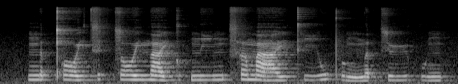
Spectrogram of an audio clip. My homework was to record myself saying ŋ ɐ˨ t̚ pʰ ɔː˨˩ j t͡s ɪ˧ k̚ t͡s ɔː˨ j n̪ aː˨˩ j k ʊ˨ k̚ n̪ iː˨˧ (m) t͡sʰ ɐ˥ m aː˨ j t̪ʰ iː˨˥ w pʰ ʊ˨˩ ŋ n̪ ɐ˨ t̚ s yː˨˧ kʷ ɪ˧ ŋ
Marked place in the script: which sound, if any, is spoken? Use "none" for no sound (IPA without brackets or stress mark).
m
